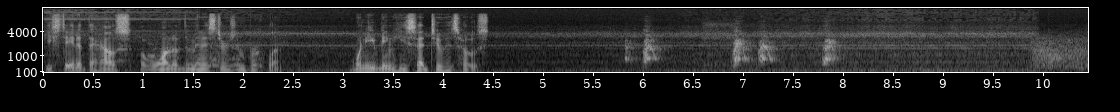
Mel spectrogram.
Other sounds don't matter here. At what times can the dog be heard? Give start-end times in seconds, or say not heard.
0.7-2.2, 5.8-8.0.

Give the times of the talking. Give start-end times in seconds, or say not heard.
0.0-4.6.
